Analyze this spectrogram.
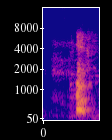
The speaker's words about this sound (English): So I got somebody else go while the dogs stop barking.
